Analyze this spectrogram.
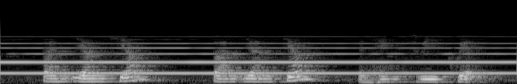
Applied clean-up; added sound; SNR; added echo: none; Wind instrument, woodwind instrument; -1 dB; reverberation time 0.8 s.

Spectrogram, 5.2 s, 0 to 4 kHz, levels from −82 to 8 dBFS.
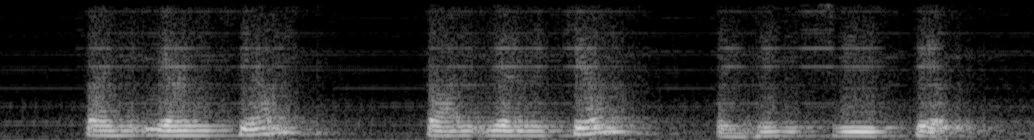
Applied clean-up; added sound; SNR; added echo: neural separator model SepFormer DNS4.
